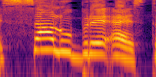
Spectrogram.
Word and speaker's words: Salubre Est: Ci andiamo ad ascoltare Salubre Est. Ho detto giusto? – Giustissimo.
